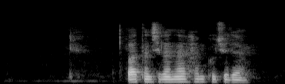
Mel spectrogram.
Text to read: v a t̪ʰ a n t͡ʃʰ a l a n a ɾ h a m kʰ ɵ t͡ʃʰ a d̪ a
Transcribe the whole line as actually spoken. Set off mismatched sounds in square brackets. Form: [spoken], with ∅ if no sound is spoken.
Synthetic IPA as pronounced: v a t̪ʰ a n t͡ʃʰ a l a n a ɾ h a m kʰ ɵ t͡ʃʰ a d̪ a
